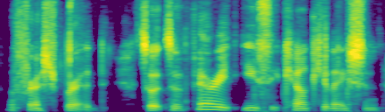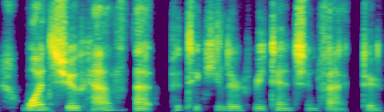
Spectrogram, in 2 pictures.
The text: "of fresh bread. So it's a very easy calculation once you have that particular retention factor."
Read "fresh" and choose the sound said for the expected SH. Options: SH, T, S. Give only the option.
SH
